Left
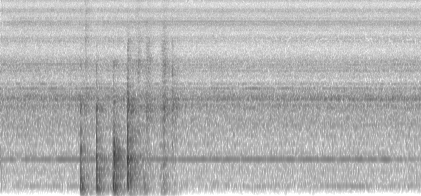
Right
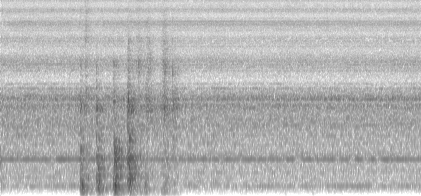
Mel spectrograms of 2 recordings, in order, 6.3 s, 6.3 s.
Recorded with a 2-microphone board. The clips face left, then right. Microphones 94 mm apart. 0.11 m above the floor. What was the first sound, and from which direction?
Running footsteps, 40° left (ahead or behind).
